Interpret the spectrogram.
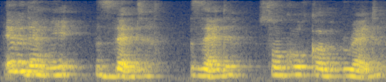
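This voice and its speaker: A woman teaching English pronunciation online, spelling out letter sounds slowly and patiently and putting questions to the viewer. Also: on the high side, mellow, far from the mic. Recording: very echoey room, voice set back from the mic.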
